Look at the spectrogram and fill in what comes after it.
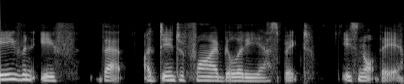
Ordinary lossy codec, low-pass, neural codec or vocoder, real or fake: AAC, 48 kbps; 7.2 kHz; codec, 16 kHz, 4.8 kbps, FACodec; fake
